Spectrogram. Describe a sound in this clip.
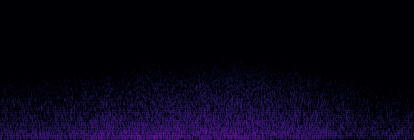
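Sea waves wash softly in the distance.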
